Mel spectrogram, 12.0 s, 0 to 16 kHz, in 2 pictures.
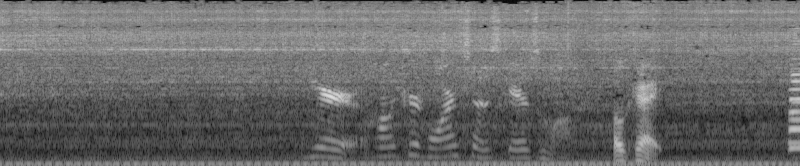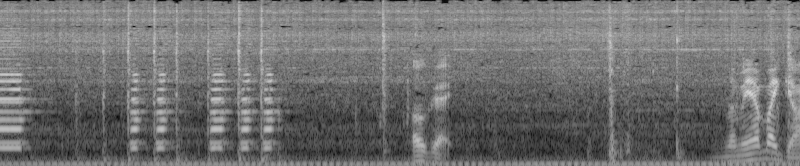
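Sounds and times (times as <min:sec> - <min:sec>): car engine idling: 0:00.0 - 0:12.0
car horn toots: 0:05.9 - 0:08.3.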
